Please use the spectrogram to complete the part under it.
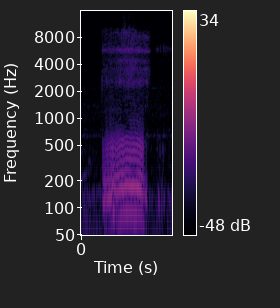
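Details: Bon, an 11-year-old French Bulldog kept as a pet, gives one snore lasting just under a second: a low, buzzy, rattling drone rich in harmonics, followed by quiet breathing.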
